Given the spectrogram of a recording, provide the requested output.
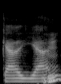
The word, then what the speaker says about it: Galliano: Galliano.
